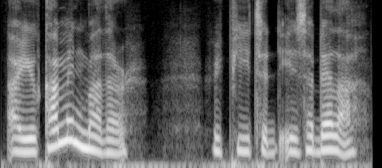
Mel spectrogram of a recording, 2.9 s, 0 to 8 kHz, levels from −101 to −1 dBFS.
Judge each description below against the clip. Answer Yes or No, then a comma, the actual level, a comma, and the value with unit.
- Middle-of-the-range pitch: No, high, 215 Hz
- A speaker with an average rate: No, slow, 125 wpm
